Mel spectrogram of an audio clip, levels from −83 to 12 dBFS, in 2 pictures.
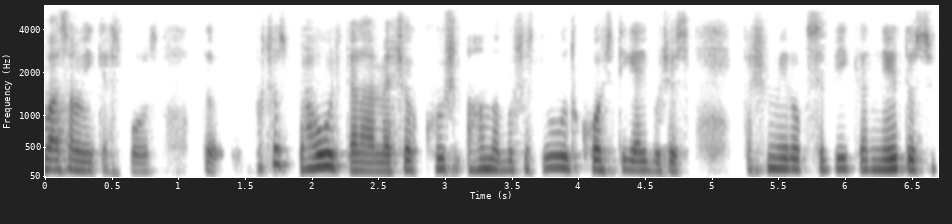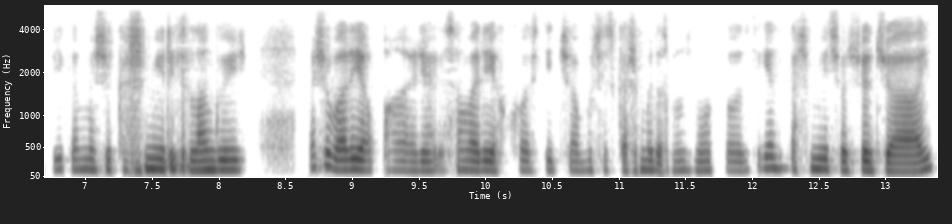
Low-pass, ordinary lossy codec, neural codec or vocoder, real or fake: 5.4 kHz; MP3, 32 kbps; codec, 16 kHz, 0.9 kbps, LongCat-Audio-Codec; fake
